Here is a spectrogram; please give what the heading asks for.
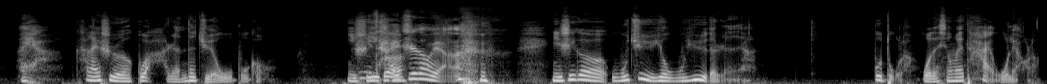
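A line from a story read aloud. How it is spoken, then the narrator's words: Laughing. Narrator (Chinese): 蚁王就笑了，说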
